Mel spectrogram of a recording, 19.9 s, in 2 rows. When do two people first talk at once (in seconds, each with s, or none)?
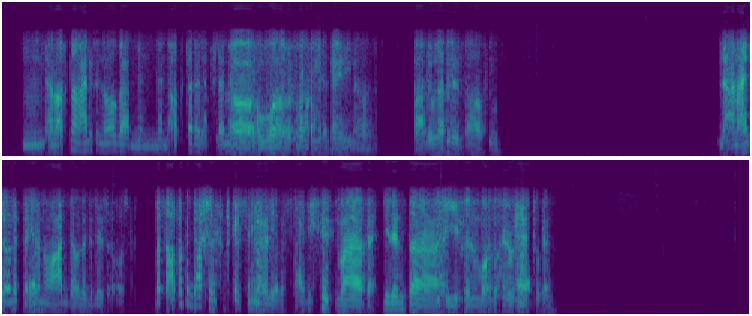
3.0 s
